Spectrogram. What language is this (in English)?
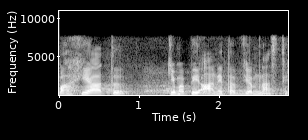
Sanskrit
